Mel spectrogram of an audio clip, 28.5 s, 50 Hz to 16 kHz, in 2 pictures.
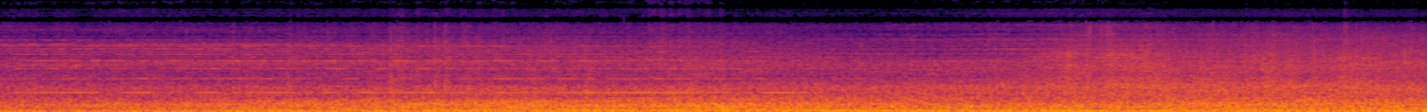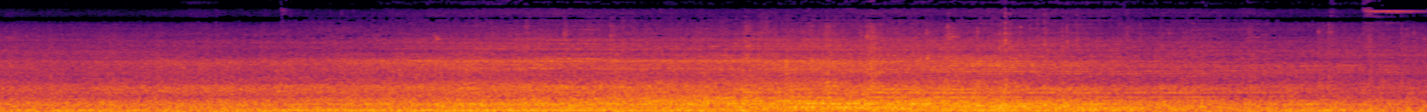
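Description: Class 73 electro-diesel-hauled Network Rail test train pulling out and passing close by: locomotive running and wheels rumbling on the rails, with a few brief cracks from collector shoes arcing on the third rail. It grows louder as the rear locomotive passes, then eases off near the end as it draws away.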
